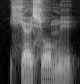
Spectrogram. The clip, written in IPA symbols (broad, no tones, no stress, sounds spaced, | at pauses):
ç ɛ ɕ o m i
